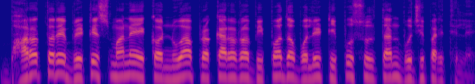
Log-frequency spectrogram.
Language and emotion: Odia, neutral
